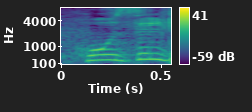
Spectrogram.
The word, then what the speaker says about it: jostled: मैन होजिल each other, होजिल JOSTLED, इसका pronunciation बेटा होजिल्ड होता है और इसका मतलब होता है धक्का मुक्की।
